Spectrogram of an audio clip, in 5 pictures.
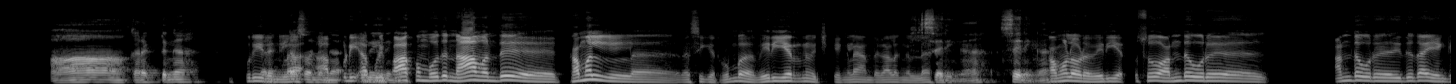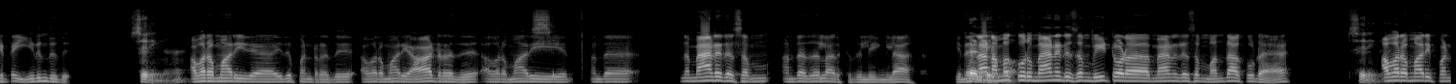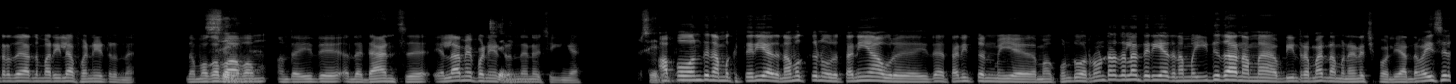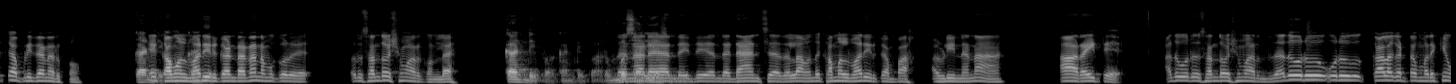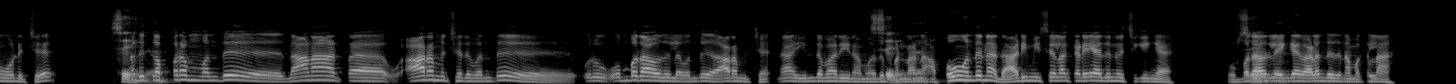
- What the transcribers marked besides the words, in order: surprised: "ஆ கரெக்ட்‌ங்க. கரெக்ட்‌டா சொன்னீங்க"; drawn out: "ஆ"; other background noise; in English: "சோ"; tsk; in English: "மேனரிசம்"; other noise; in English: "மேனரிசம்"; in English: "மேனரிசம்"
- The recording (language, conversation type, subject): Tamil, podcast, தனித்துவமான ஒரு அடையாள தோற்றம் உருவாக்கினாயா? அதை எப்படி உருவாக்கினாய்?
